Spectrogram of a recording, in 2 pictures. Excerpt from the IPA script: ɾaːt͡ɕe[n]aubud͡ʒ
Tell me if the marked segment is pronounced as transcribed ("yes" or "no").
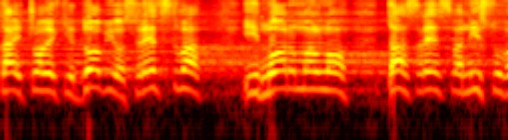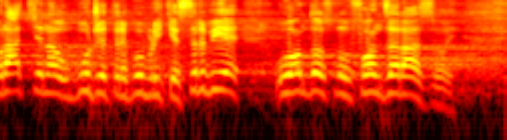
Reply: yes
